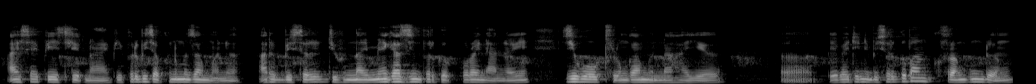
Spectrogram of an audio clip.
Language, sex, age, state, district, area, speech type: Bodo, male, 18-30, Assam, Udalguri, rural, spontaneous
